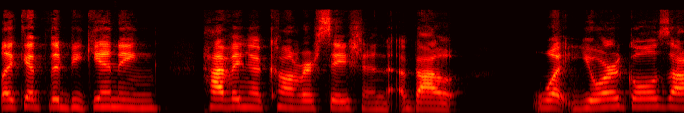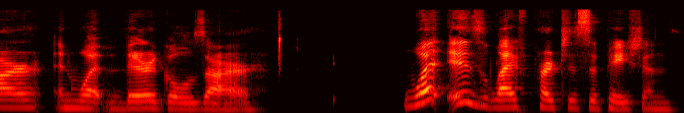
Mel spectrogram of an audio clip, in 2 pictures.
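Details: Adult woman speaking; ordinary speech.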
